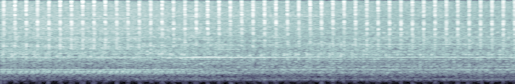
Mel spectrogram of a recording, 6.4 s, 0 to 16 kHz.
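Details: VW Mk4 2.0 engine at steady idle with a crisp, even tick about three or four times a second; cause not yet diagnosed.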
